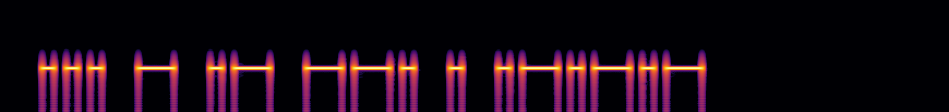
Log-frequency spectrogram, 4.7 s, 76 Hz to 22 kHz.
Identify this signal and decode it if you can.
Morse code, heard as a keyed tone, about 20 wpm, 700 Hz. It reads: STAGE.
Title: Sentences from Top 1200 Words 20wpm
